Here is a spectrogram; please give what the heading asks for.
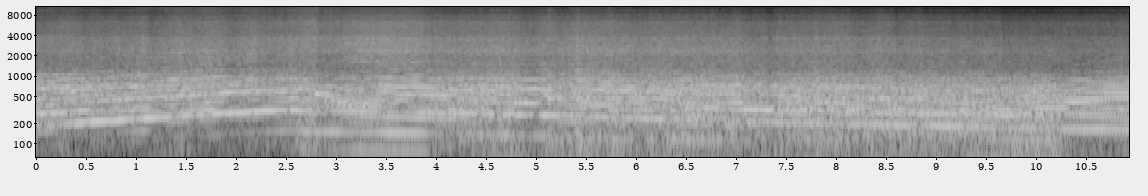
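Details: BMW E30 with turbocharged M50B25 six pulling hard with rising revs; note stumbles and goes ragged under load, a misfire when accelerating, cause unconfirmed.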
